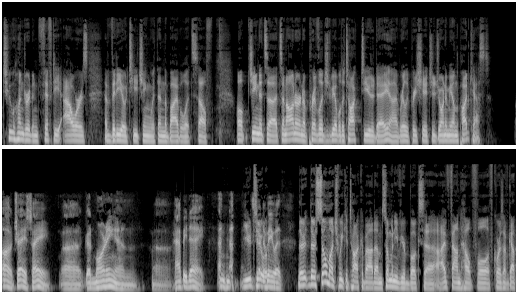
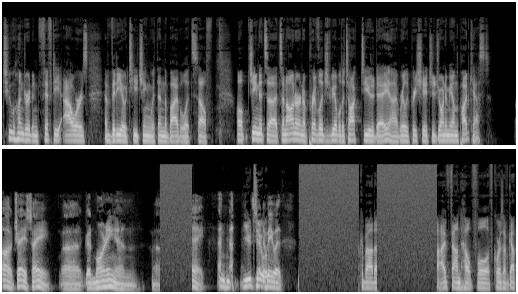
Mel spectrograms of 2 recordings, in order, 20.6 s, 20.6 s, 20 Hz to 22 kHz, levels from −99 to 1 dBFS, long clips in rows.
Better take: first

